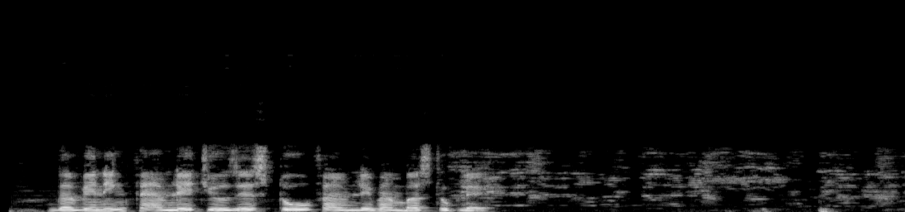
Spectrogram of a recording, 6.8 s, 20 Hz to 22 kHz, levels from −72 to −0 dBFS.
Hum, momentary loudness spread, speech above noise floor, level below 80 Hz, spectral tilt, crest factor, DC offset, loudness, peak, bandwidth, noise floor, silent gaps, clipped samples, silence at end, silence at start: none; 22 LU; 29 dB; -52 dBFS; -5 dB/octave; 16 dB; under 0.1%; -14 LUFS; -2 dBFS; 7.2 kHz; -42 dBFS; none; under 0.1%; 0.1 s; 0.35 s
